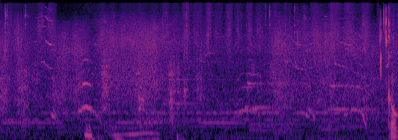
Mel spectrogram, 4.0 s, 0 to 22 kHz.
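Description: A dog whimpers and gives short yips within the fantasy role-playing game Baldur's Gate 3, faint and brief against a quiet backdrop with soft game tones.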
